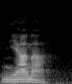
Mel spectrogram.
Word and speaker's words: jnana: So amongst the Hindus, the yogis of India, they studied jnana yoga. Jnana means knowledge, of course. And notice that the prefix jn has the same pronunciation as gnosis, as an N sound, as you pronounce in Spanish.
